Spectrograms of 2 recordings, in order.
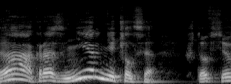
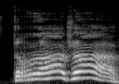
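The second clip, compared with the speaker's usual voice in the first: enraged, furious yell with Стража drawn out; 6 semitones higher, 5 dB louder than usual. Narrator voicing Askolda answering Filipp's claim; shouting in a rage. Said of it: "вне себя от бешенства закричала Аскольда".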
